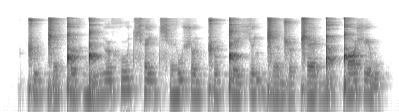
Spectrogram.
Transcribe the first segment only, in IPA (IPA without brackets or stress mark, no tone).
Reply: ǁ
